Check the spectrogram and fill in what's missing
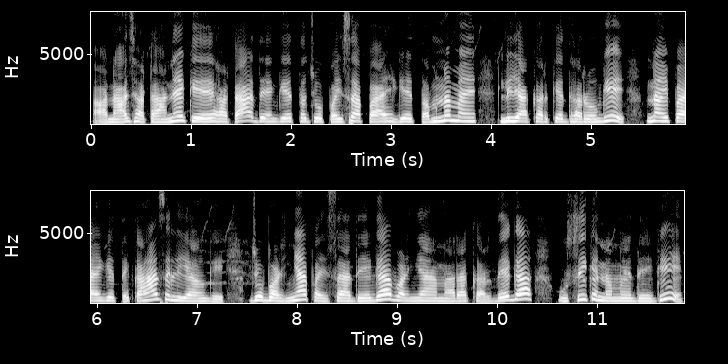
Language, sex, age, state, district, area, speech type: Hindi, female, 60+, Uttar Pradesh, Bhadohi, rural, spontaneous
